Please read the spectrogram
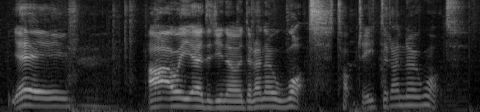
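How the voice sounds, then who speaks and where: A man's fairly high voice at a very slow pace, with fairly even intonation and music in the background. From New Zealand. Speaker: gaming streamer. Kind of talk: live stream chat. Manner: casual, halting.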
